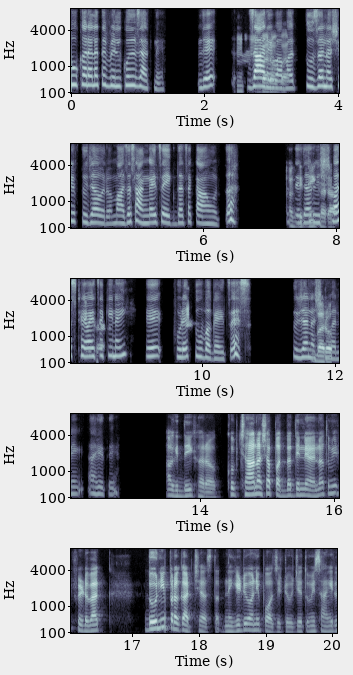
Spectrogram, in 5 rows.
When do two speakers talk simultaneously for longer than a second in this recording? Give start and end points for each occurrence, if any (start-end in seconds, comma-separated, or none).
7.3-8.6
